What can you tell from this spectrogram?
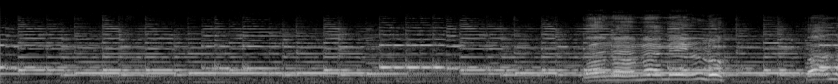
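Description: Electric guitar played solo, a flowing line of picked, sustained notes. About six seconds in, a voice sings a short phrase with vibrato over it.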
